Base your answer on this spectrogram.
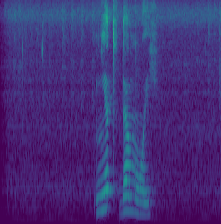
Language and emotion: Russian, neutral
